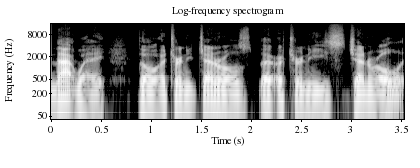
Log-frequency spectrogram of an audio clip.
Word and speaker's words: Attorneys General: way though attorney general's Attorneys General is the proper pronunciation though it sounds weird Attorneys General were getting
